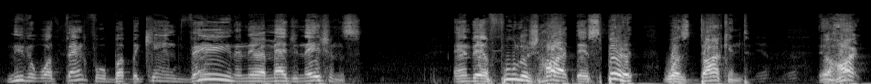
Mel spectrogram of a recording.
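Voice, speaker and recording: A man's voice: on the high side, dry recording. Confrontational preachy man, dry close sound. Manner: confrontational, preachy and slangy, with repeated 'man' asides. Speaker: co-host. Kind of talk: heated religious commentary.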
